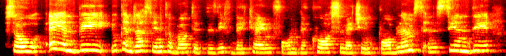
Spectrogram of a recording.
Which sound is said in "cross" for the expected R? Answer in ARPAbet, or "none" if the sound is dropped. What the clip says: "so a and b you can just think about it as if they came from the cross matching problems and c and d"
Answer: none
